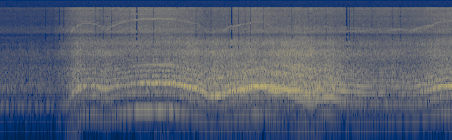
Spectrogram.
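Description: FPV quadcopter's electric motors and propellers heard from its onboard camera. A faint steady hum, then about a second and a half in the throttle comes up for takeoff and a buzzing whine rises, its pitch wavering up and down with the throttle. It drops quieter near the end, then climbs again.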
